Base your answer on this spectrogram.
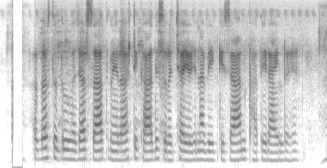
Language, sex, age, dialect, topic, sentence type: Bhojpuri, female, 25-30, Northern, agriculture, statement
